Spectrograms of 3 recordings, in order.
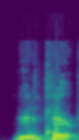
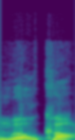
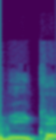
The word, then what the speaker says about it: Walcott: a young arsenal player walcott sorry sorry it's that northern accent you've picked up you see i thought you're saying wilcott i don't know like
